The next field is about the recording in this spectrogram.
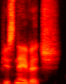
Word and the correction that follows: Buchnevich: Buchnevich and Barbashev.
